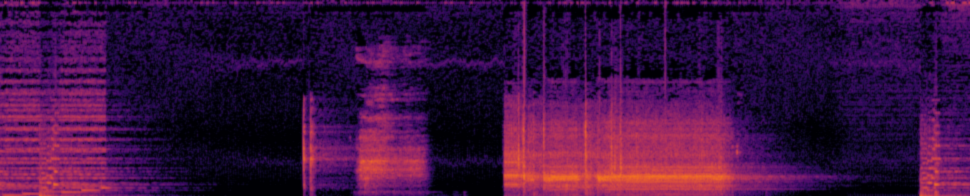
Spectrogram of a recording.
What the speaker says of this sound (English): Wait, it's a video printer?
